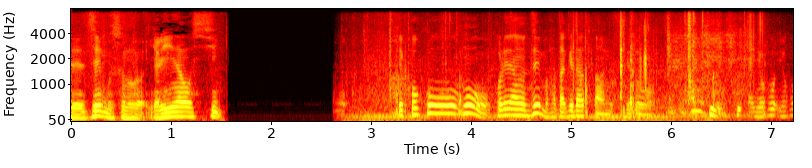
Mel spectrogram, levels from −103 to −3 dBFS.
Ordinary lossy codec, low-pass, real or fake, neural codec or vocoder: none; 7.2 kHz; real; none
